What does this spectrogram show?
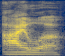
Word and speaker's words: Isla: know the name Isla but I think she goes by Isa Fisher uh um I think she most certainly does go by Isa it's spelled Isla so that's not my fault you know who she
